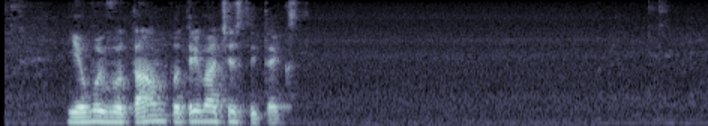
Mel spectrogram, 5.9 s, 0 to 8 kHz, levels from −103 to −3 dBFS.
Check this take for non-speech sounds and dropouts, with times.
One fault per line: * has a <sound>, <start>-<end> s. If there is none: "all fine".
all fine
